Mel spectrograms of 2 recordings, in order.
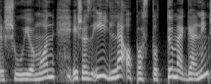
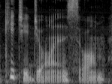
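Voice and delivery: slow, soft whisper; 10 dB quieter, slower than usual. A narrator's reading. Daniel whispers to Bridget in his arms, slow and soft. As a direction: breathe it close to her ear. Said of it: "súgta gyöngéden".

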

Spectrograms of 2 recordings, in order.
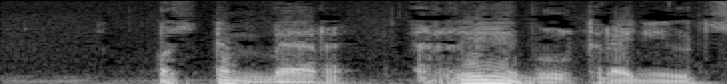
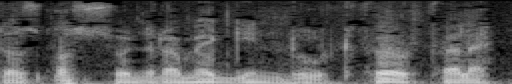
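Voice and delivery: ordinary delivery

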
